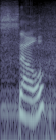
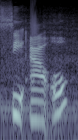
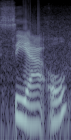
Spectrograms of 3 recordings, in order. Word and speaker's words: Seattle: How is it that you're related to Chief Seattle?" And quick history lesson, in our language, there is no th. So, it's not self like a lot of people think.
